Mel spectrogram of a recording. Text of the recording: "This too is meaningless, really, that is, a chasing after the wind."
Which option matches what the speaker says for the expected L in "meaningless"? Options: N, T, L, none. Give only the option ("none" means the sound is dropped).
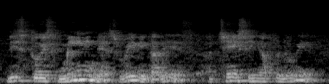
N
